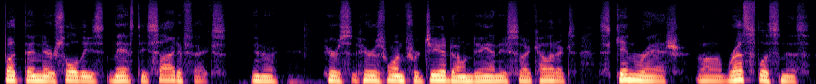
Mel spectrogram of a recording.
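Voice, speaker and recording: A man talks as a podcast guest in a very dark, mellow voice that sits a little higher than average. The sound is close and dry, and he explains in anecdotes, leaning on repeated phrases for emphasis. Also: little pitch movement, unhurried, dry recording. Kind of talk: anecdotal interview talk.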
